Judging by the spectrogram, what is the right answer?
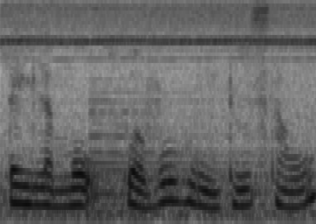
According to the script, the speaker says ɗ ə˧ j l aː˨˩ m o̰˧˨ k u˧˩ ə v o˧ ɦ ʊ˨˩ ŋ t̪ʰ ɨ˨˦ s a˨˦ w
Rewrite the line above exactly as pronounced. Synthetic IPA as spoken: ɗ ə˧ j l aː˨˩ m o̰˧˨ k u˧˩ ə v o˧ ɦ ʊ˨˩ ŋ t̪ʰ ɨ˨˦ s a˨˦ w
